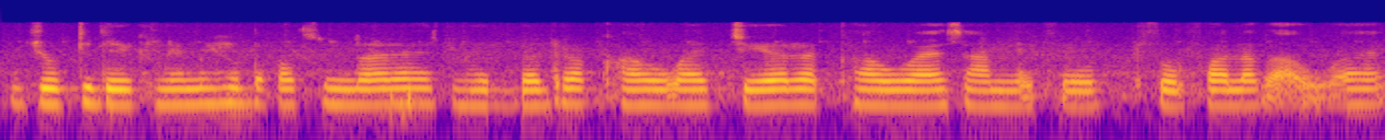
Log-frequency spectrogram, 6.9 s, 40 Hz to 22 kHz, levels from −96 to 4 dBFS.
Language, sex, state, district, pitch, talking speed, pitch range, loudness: Hindi, female, Himachal Pradesh, Shimla, 200 Hz, 190 wpm, 190-205 Hz, -16 LUFS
